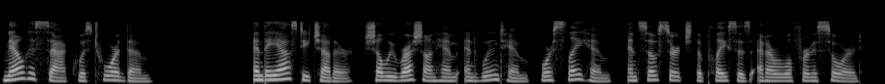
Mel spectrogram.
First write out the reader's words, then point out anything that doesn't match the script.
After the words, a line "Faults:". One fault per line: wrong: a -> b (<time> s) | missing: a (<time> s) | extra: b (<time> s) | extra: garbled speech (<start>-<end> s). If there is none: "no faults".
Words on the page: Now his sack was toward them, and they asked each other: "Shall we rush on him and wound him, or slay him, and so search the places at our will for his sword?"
Now his sack was toward them, and they asked each other: "Shall we rush on him and wound him, or slay him, and so search the places at our will for his sword?"
Faults:
no faults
